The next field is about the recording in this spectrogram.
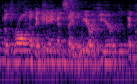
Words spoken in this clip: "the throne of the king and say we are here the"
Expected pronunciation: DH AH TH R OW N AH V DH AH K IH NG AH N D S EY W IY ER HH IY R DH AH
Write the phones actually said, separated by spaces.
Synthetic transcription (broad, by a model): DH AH TH R OW N AH V DH AH K IH NG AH N S EY W IY ER HH IY R DH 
